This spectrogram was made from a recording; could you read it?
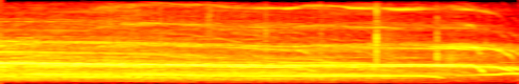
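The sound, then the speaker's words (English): Loud, high-pitched screaming and cheering from children during a church service, a sustained wall of shrill voices lasting a couple of seconds without pause. “That's a very reserved, I'm in church scream, okay?”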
